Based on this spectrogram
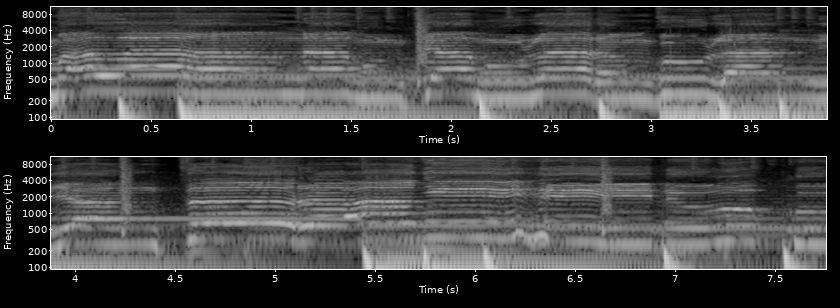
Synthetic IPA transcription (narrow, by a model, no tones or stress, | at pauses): malamnamunkamulaɾəmbulanjaŋt̪əɾaŋiɦi | dup̚ku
